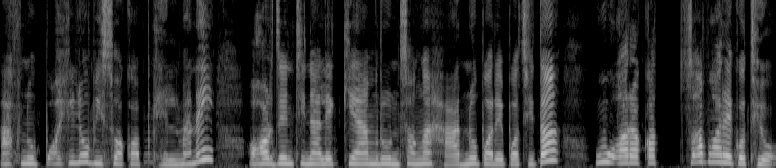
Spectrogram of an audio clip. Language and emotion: Nepali, surprised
